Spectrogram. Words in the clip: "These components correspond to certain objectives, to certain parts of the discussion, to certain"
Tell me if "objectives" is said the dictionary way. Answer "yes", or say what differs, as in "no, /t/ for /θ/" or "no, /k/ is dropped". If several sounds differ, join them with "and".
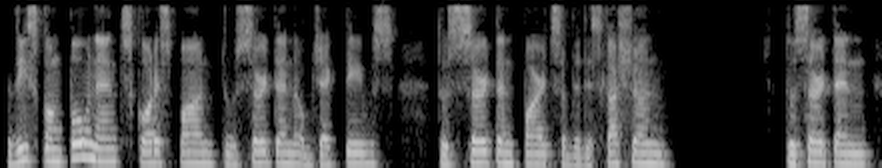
no, /s/ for /z/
